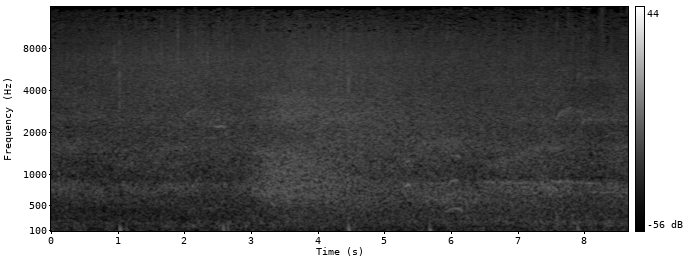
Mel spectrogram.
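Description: A football is kicked with dull thumps now and then.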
